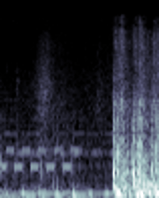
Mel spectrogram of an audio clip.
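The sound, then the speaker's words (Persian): A landline telephone bursts into a loud, rattling bell ring, cutting in abruptly after a faint steady hum and continuing in rapid pulses. “اون یه خط تلفن ثابت داره.”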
